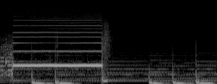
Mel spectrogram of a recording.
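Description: An answering machine's beep played back from a message tape: one steady, buzzy tone about a second long that cuts off suddenly, marking the break between recorded messages. Background music with a beat runs underneath.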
